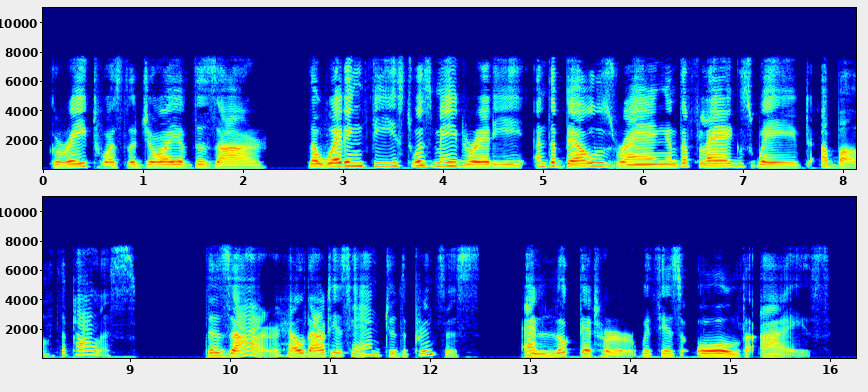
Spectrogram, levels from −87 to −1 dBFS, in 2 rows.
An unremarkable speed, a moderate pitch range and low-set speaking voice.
No: average, 150 wpm; average, 3.8 semitones; high, 190 Hz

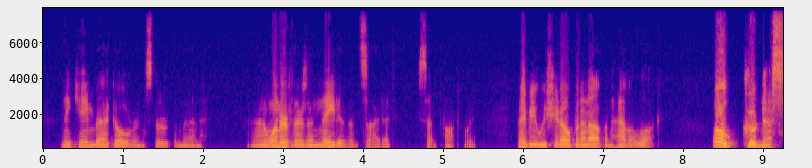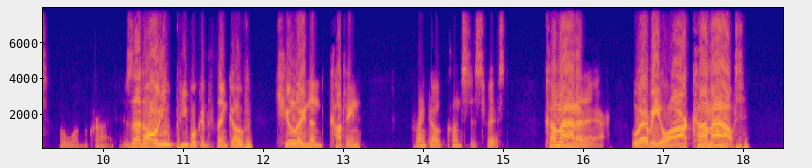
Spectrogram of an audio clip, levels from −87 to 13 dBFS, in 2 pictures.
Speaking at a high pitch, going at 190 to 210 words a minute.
No: low, 130 Hz; average, 195 wpm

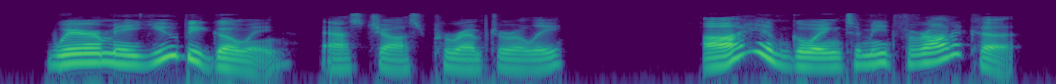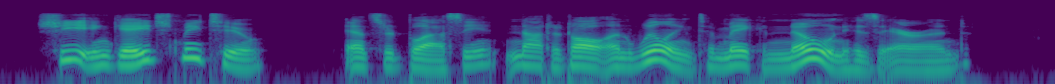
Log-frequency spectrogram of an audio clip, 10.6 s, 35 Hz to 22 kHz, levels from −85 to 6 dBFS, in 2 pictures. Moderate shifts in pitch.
No: wide, 6.4 semitones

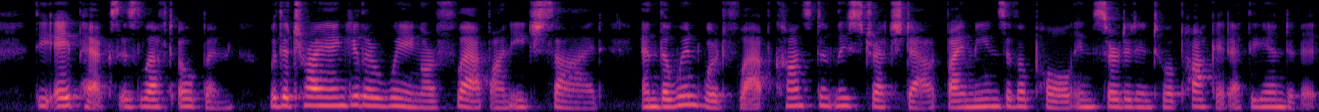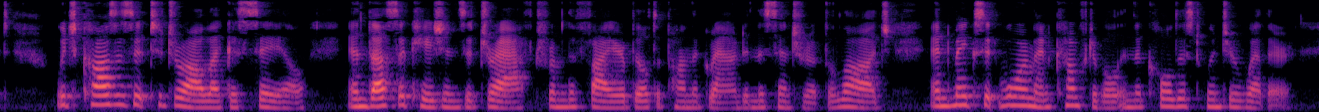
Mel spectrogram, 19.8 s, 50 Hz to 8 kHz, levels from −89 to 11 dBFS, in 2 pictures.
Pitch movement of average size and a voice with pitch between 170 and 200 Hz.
Yes: average, 3.5 semitones; high, 190 Hz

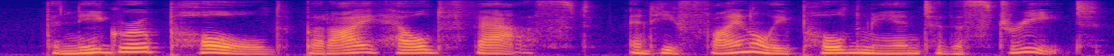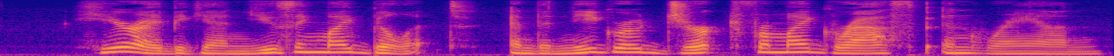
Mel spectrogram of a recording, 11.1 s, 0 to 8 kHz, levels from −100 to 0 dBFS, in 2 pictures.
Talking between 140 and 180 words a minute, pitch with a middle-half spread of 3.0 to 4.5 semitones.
No: average, 160 wpm; average, 5.3 semitones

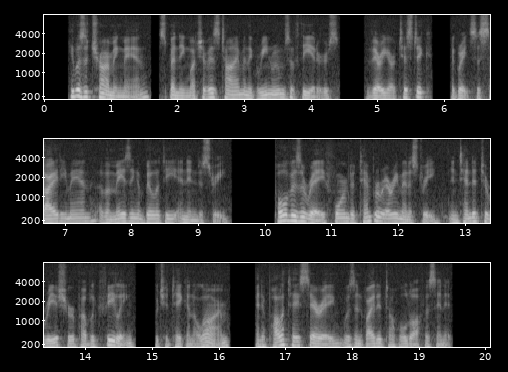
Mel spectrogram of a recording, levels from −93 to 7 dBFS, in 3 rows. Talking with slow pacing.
No: average, 155 wpm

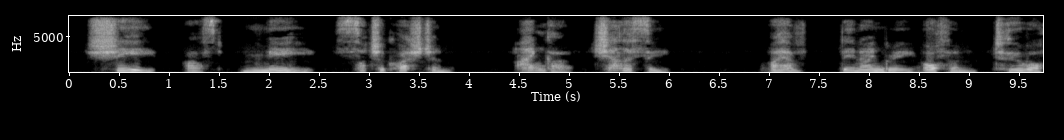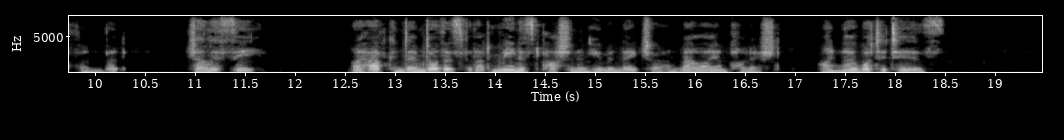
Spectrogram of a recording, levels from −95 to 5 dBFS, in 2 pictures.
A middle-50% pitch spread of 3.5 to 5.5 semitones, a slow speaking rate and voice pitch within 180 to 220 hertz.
Yes: average, 4.1 semitones; slow, 120 wpm; high, 190 Hz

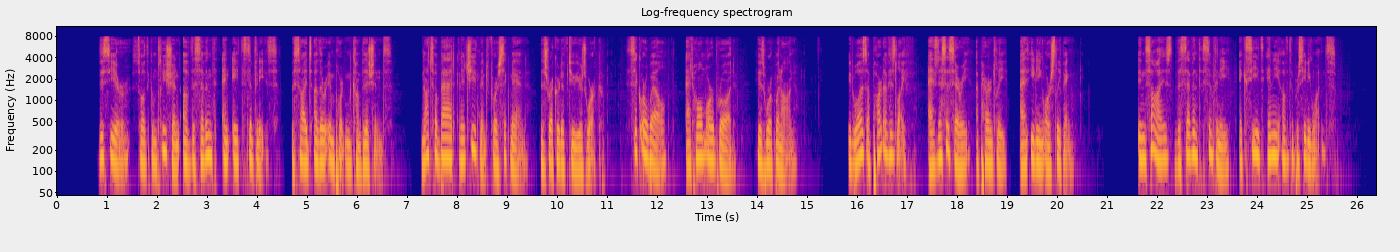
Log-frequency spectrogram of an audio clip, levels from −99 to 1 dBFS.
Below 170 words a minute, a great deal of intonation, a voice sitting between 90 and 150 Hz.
No: average, 150 wpm; average, 3.8 semitones; low, 135 Hz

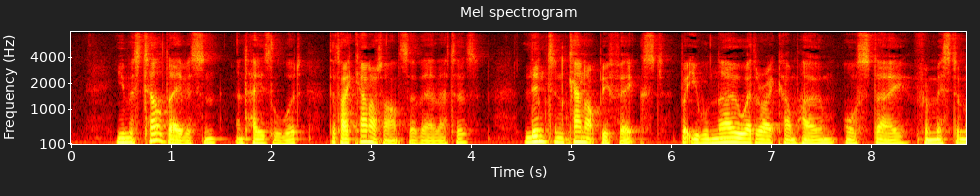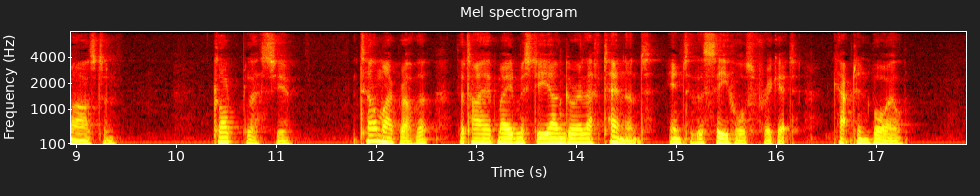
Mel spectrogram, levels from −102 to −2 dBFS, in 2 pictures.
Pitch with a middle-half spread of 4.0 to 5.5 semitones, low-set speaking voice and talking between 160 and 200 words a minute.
Yes: average, 4.5 semitones; low, 110 Hz; average, 170 wpm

